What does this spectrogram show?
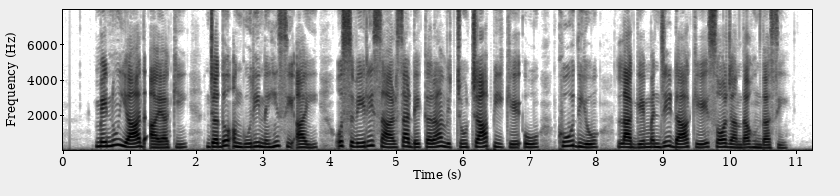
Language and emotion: Punjabi, neutral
